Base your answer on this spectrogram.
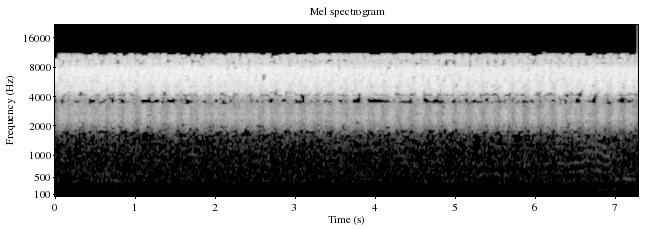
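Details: Cicadas in full summer chorus in Provence, France, a piercing high-pitched whirr that throbs quickly and continuously, steady and loud, with no birds or voices heard.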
